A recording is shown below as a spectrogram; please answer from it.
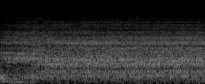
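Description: Sovol SH03 filament dryer's PTC heater fan blowing hot air steadily while the dryer runs at its 85 °C setting.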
